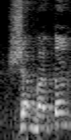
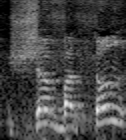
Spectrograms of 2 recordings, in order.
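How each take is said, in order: First: Said in the usual way. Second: Shabbaton drawn out slowly, each syllable held; slow teaching word. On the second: Shown as a demonstration. Teacher drawing out Shabbaton for the student, slowly. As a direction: say Shabbaton slowly, spelling it out by ear. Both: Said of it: "Comme ça, ça s'appelle".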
